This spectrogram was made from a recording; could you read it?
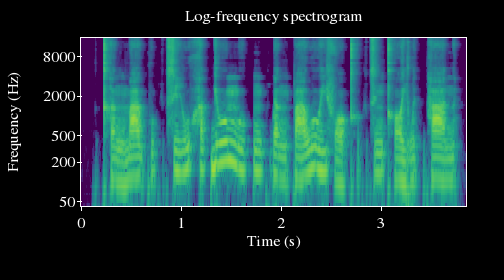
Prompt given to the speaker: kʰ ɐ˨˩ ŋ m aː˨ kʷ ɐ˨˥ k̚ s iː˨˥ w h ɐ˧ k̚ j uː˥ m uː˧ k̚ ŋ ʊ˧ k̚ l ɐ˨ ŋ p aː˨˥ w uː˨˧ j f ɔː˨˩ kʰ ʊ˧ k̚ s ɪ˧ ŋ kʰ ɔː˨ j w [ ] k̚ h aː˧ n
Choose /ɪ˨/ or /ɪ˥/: ɪ˥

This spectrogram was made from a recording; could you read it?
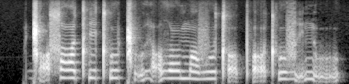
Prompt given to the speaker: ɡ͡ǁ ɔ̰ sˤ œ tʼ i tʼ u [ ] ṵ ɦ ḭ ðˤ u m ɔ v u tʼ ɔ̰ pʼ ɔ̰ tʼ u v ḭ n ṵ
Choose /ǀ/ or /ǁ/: ǁ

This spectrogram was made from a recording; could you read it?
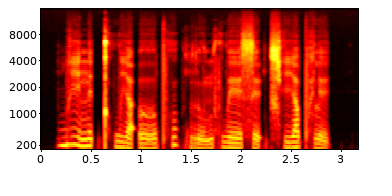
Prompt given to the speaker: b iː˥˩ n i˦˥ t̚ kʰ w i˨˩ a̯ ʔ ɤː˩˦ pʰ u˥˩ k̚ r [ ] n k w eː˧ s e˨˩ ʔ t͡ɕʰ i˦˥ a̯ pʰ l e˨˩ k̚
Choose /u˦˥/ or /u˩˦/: u˩˦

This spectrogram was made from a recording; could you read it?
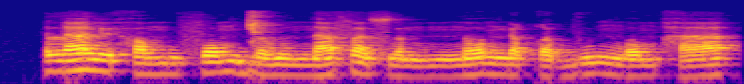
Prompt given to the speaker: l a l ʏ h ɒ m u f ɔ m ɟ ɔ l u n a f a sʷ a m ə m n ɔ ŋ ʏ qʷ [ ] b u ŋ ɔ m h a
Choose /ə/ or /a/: ə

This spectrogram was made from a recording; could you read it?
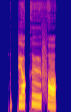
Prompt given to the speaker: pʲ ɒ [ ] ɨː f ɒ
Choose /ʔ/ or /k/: k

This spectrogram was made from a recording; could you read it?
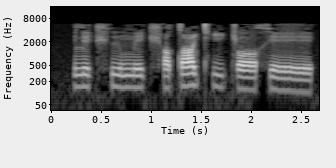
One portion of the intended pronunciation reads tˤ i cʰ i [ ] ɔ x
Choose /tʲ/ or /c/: c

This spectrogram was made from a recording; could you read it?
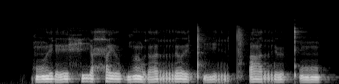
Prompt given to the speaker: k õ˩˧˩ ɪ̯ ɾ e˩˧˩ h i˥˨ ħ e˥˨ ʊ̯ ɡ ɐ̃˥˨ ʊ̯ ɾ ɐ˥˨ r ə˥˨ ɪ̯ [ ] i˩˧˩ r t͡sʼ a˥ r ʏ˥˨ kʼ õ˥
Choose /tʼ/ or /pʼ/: tʼ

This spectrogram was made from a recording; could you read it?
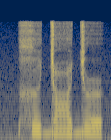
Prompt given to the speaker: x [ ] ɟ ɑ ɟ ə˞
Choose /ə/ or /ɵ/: ə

